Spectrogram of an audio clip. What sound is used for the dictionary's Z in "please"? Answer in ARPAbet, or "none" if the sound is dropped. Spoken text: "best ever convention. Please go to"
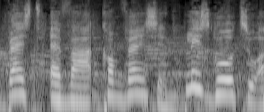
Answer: S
